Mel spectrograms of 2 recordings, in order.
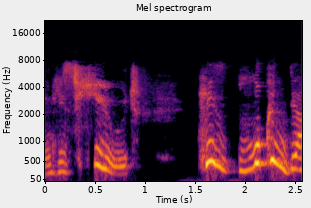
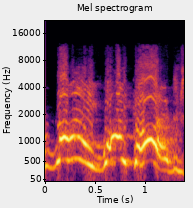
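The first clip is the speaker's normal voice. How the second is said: put-on furious outburst, very high and very loud; 10 semitones higher, 11 dB louder than usual. Retelling a basketball player's complaint about slow food: imitating someone really mad. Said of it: "really mad".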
